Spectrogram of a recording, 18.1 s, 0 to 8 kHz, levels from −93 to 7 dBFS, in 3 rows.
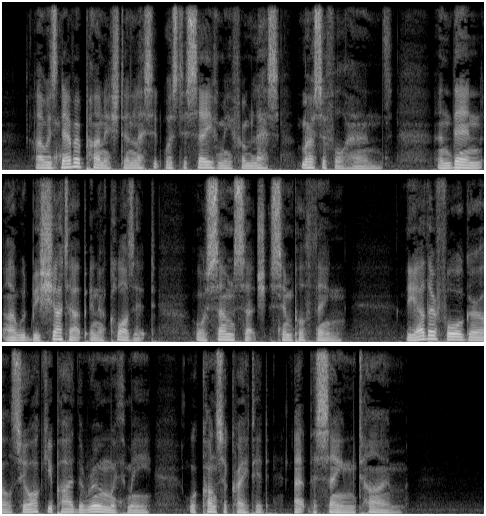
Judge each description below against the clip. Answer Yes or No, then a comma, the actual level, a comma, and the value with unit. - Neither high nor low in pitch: No, low, 115 Hz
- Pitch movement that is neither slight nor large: Yes, average, 3.8 semitones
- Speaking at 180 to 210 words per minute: No, average, 150 wpm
